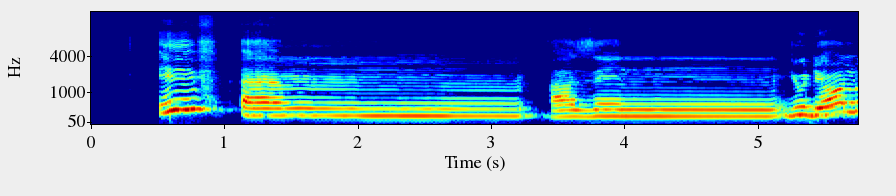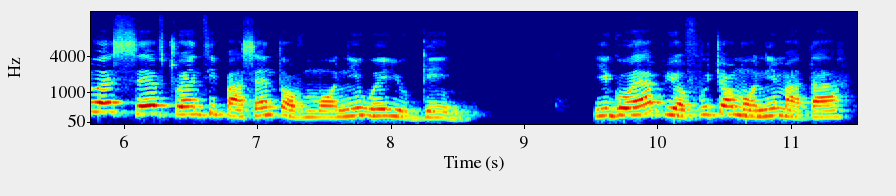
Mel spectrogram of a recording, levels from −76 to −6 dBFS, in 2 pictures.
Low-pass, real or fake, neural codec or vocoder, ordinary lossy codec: 14.4 kHz; real; none; none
